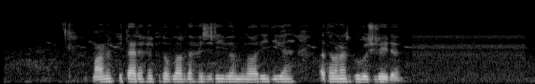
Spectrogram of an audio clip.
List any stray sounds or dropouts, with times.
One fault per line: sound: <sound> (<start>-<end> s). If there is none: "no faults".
no faults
